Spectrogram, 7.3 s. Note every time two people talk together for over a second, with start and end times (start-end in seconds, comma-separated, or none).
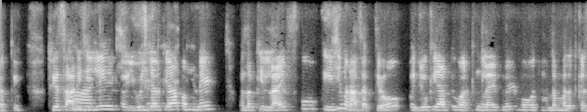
0.8-2.6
